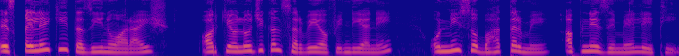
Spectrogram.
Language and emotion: Urdu, neutral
